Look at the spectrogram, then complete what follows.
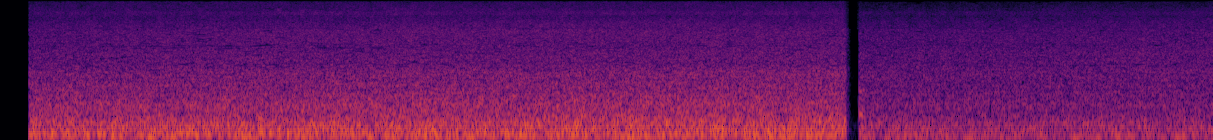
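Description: Waterfalls and river cascades in full flood after rain: a steady, heavy rush of water. About four seconds in it cuts off abruptly and gives way to a quieter steady rush.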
